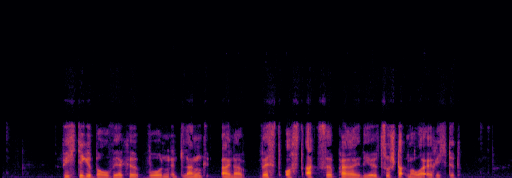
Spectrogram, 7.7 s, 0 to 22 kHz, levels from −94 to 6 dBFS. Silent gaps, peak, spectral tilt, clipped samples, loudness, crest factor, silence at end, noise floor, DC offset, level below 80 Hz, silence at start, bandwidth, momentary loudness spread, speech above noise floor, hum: none; -6 dBFS; -4.5 dB/octave; under 0.1%; -31 LUFS; 26 dB; 0.8 s; -77 dBFS; under 0.1%; -72 dBFS; 0.95 s; 10 kHz; 8 LU; 46 dB; none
